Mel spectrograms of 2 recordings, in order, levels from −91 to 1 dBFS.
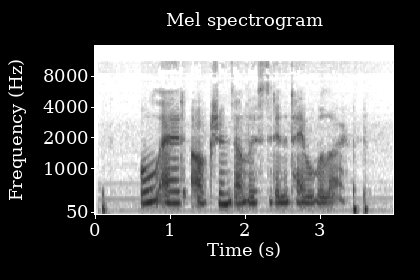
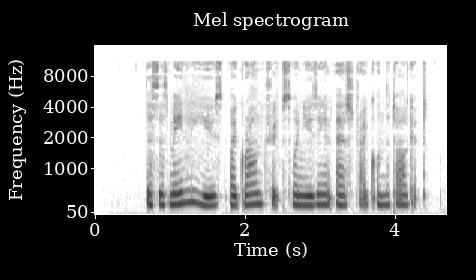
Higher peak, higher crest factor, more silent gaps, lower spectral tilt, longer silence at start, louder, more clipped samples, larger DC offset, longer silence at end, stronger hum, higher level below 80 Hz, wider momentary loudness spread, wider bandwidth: first, -4 dBFS vs -14 dBFS; about the same, 18 dB vs 14 dB; neither; about the same, -6.5 dB/octave vs -6 dB/octave; second, 0.1 s vs 0.7 s; first, -22 LUFS vs -30 LUFS; neither; neither; about the same, 0.35 s vs 0.4 s; neither; first, -42 dBFS vs -76 dBFS; about the same, 9 LU vs 9 LU; about the same, 11.5 kHz vs 11.5 kHz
